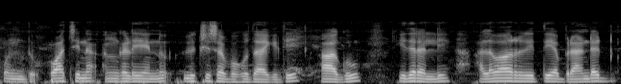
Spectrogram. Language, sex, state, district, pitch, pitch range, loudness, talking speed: Kannada, male, Karnataka, Koppal, 140 Hz, 125-145 Hz, -20 LUFS, 105 wpm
